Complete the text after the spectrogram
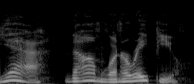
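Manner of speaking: put-on clown character voice. Retelling how a friend tussled with a man, then switched voices: clown voice. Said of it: "John turns into this clown voice".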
